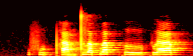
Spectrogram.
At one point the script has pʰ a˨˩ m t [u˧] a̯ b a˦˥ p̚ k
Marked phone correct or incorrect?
correct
